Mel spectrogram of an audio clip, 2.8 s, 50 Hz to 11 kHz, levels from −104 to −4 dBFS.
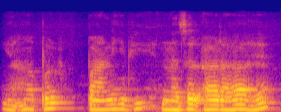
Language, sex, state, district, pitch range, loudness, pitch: Hindi, male, Arunachal Pradesh, Lower Dibang Valley, 135-160 Hz, -17 LUFS, 145 Hz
